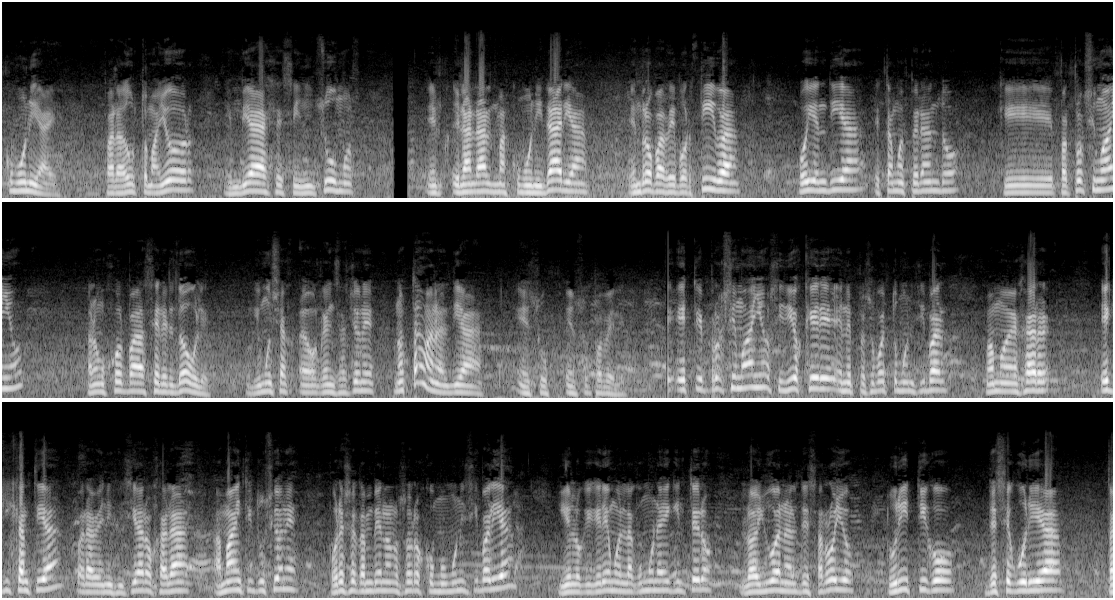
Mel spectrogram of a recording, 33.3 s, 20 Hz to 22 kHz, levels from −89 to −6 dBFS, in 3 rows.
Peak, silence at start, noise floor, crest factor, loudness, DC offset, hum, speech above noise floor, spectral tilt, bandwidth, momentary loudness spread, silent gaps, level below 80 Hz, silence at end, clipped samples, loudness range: -2 dBFS; 0 s; -39 dBFS; 16 dB; -19 LUFS; under 0.1%; none; 21 dB; -8.5 dB/octave; 8.4 kHz; 13 LU; 3.93-4.05 s; -46 dBFS; 0 s; under 0.1%; 4 LU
